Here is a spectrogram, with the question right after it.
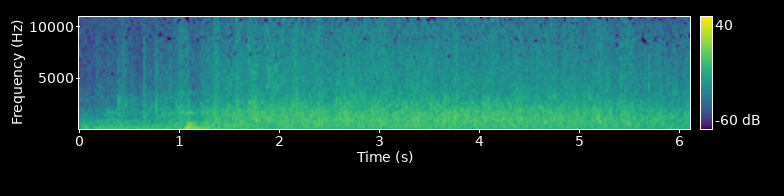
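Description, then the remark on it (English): An audience claps steadily for several seconds, a dense, even wash of applause with a brief vocal cry rising out of it near the start. “A half clap over there.”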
